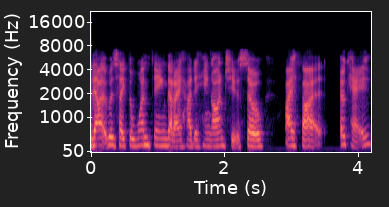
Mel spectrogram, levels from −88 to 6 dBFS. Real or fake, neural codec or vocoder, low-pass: fake; vocoder, 44.1 kHz, 128 mel bands every 512 samples, BigVGAN v2; 7.2 kHz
